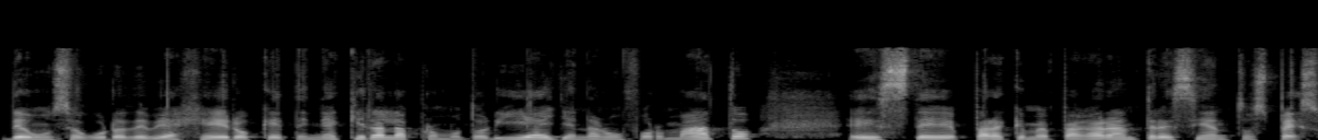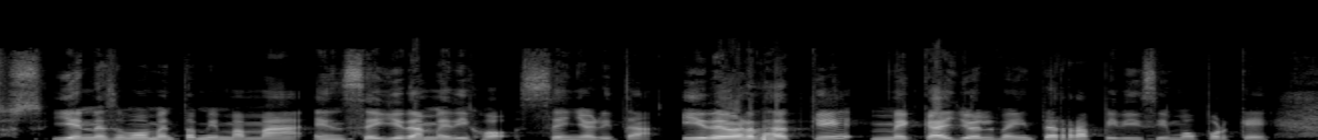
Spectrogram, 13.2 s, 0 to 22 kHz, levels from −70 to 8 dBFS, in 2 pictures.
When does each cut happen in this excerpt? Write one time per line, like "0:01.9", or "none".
0:06.8
0:09.9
